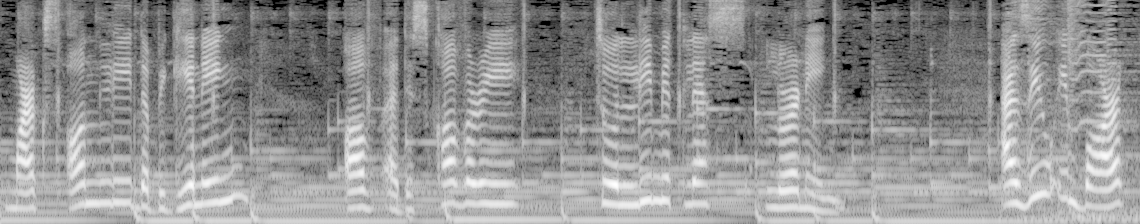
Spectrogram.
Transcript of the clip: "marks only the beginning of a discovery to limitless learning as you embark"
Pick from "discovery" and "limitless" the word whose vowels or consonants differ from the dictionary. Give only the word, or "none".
none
